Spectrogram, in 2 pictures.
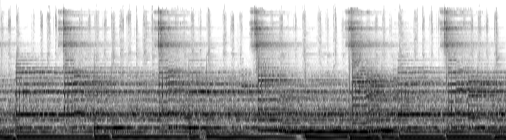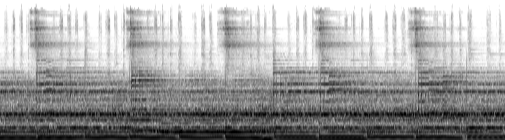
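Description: A song plays loud and steady, with a deep bass line, regular drum hits and echoing, effect-laden guitar tones; no voice sings in this instrumental stretch.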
